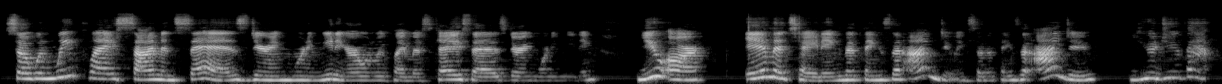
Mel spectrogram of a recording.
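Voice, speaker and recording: A woman teacher reading a story aloud to young children, expressive and questioning, repeating phrases for emphasis. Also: medium pitch, moderate pace, rough recording.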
